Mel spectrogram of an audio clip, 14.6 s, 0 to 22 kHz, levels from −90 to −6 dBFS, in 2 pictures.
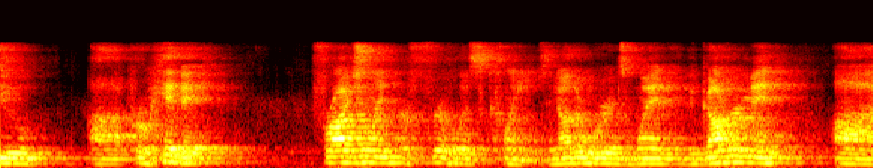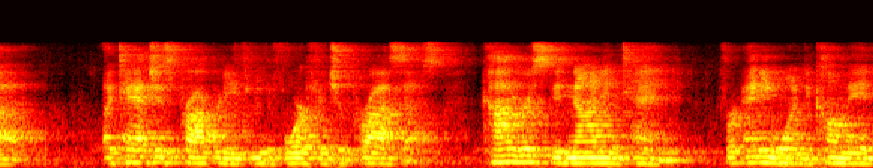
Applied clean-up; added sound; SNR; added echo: neural separator model SepFormer DNS4.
